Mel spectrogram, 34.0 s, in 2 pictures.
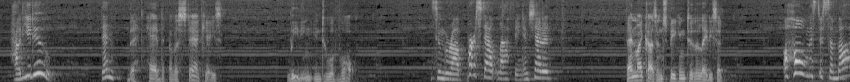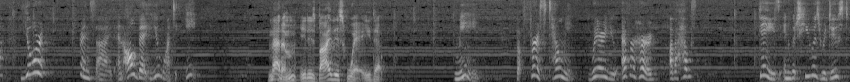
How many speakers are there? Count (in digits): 2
